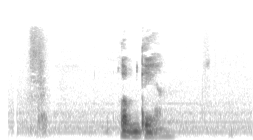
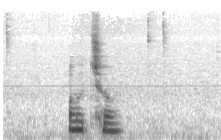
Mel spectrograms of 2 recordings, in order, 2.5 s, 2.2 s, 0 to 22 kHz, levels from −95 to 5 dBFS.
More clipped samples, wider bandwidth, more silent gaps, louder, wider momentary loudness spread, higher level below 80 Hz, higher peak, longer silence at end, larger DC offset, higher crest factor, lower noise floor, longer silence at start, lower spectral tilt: neither; second, 11 kHz vs 16.5 kHz; neither; second, -37 LUFS vs -30 LUFS; second, 20 LU vs 24 LU; about the same, -68 dBFS vs -66 dBFS; second, -18 dBFS vs -14 dBFS; about the same, 0.9 s vs 1 s; neither; about the same, 24 dB vs 20 dB; first, -70 dBFS vs -61 dBFS; second, 0.3 s vs 0.7 s; first, -6 dB/octave vs -4.5 dB/octave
